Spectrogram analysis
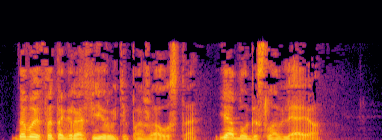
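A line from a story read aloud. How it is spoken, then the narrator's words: Soft smiling. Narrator (Russian): улыбнулся и мягко сказал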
